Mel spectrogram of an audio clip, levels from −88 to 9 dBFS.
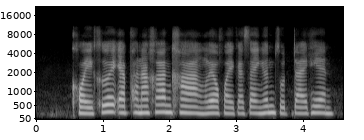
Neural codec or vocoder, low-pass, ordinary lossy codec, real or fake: codec, 24 kHz, 1.2 kbps, DualCodec; 10.8 kHz; AAC, 64 kbps; fake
